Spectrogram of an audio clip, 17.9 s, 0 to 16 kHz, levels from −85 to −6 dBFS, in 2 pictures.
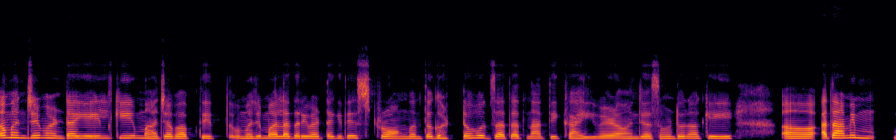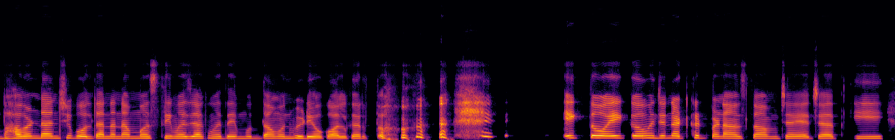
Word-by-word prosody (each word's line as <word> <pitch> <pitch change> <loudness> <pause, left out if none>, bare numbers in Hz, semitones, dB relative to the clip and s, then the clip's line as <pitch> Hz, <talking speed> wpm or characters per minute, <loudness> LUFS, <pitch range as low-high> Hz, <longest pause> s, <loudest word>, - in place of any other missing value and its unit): अ, 275 - +4
म्हणजे 275 -2 -1
म्हणता 255 -3 -1
येईल, 245 0 0
की 255 -1 -3
माझ्या 220 -3 -2
बाबतीत 230 +1 -5
म्हणजे 230 +1 -3
मला 230 -1 +1
तरी 235 -1 +1
वाटतं 225 -1 -2
की 235 - -7
ते 250 - +2
स्ट्राँग 210 -3 -3
बनतं, 220 0 -3
घट्ट 245 0 -4
होत 265 +2 0
जातात 205 -2 -1
नाती 195 0 -6
काही 190 -1 -4
वेळा 195 0 -3
म्हणजे 195 +1 -5
असं 200 +2 -4
म्हणतो 215 +1 -3
ना, 230 0 -3
की 225 -1 -1 0.5
अ, - - 0 0.3
आता 250 +4 +6
आम्ही 280 +2 +1 0.4
भावंडांशी 240 +2 +2
बोलताना 225 -1 +2
ना, 220 0 -1
मस्ती 230 +1 -3
मजाकमध्ये 220 -1 0
मुद्दामून 210 +1 -3
व्हिडिओ 205 -5 +3
कॉल 195 -1 +2
करतो. 205 -2 -2 1.8
एक 260 +1 +5
तो 265 -1 +9
एक 255 0 +6
म्हणजे 255 0 +4
नटखटपणा 240 -2 +1
असतो 220 +1 -4
आमच्या 220 0 -2
ह्याच्यात, 210 0 0 0.2
की 225 0 -3
225 Hz, 155 wpm, -23 LUFS, 215-245 Hz, 1.8 s, तो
